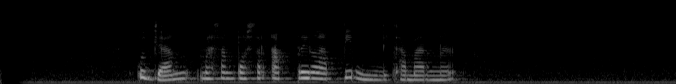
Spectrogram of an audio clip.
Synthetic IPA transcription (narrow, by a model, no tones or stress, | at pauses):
ʔud͡ʒaŋmasaŋpɔsərapɾilapindikamarna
